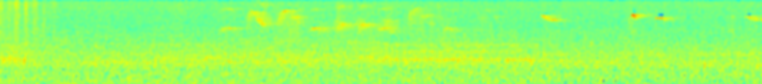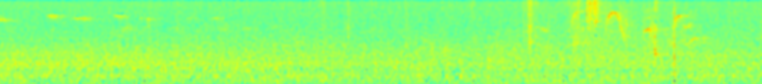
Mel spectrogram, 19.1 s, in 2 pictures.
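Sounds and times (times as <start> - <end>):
outdoor background hiss: 0.0 - 19.0
small birds chirping: 16.1 - 18.5.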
